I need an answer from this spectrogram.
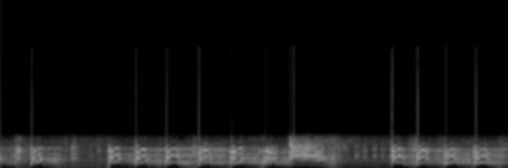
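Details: A year-old white mixed-breed dog barks at a nine-year-old long-haired Chihuahua, trying to get him to play; sharp, yappy barks come in quick clusters with short pauses, one drawn-out whiny bark in the middle, indoors.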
